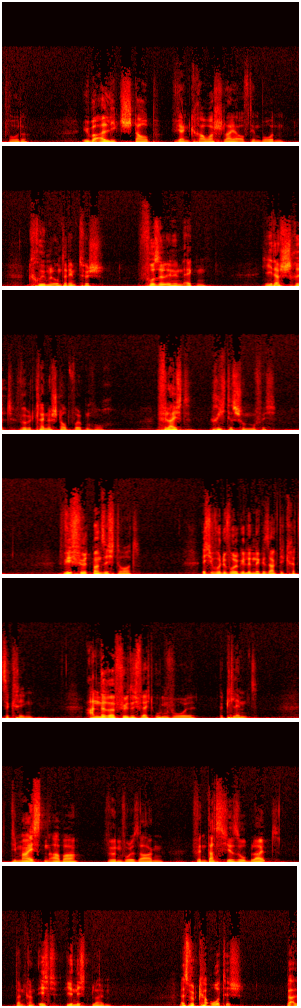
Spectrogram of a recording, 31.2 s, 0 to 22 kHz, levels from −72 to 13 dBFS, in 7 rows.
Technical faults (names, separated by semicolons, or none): short concealed packet loss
